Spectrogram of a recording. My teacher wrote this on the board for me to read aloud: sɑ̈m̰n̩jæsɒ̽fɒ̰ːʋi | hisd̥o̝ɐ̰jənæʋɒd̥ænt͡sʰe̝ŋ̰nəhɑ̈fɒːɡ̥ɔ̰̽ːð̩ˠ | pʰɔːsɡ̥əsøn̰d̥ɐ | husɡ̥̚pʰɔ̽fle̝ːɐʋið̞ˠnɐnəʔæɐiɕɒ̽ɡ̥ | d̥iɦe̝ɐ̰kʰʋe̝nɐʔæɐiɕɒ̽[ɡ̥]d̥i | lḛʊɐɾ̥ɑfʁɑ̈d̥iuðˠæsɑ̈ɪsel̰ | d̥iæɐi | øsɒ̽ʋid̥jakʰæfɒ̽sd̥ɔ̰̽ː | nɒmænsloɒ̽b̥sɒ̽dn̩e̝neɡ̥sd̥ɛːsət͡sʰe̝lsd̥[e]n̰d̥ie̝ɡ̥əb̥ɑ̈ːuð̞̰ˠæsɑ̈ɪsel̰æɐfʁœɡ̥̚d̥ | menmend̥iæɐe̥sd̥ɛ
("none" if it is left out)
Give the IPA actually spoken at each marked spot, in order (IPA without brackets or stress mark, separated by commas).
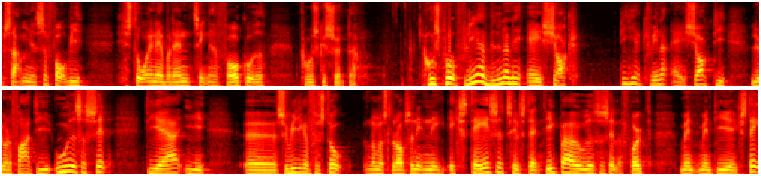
ɡ̥, æ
